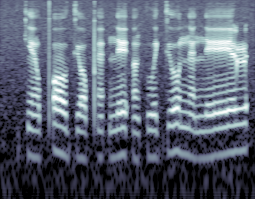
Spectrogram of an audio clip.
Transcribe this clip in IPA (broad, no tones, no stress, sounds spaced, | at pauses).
kʲ ɛ̃ o̯ pʼ ɔ o̯ kʲ ɔ pʼ ɛ̃ ʔ n e ʔ ɐ̃ k u e̯ kʲ o n ɛ̃ n e ɭ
